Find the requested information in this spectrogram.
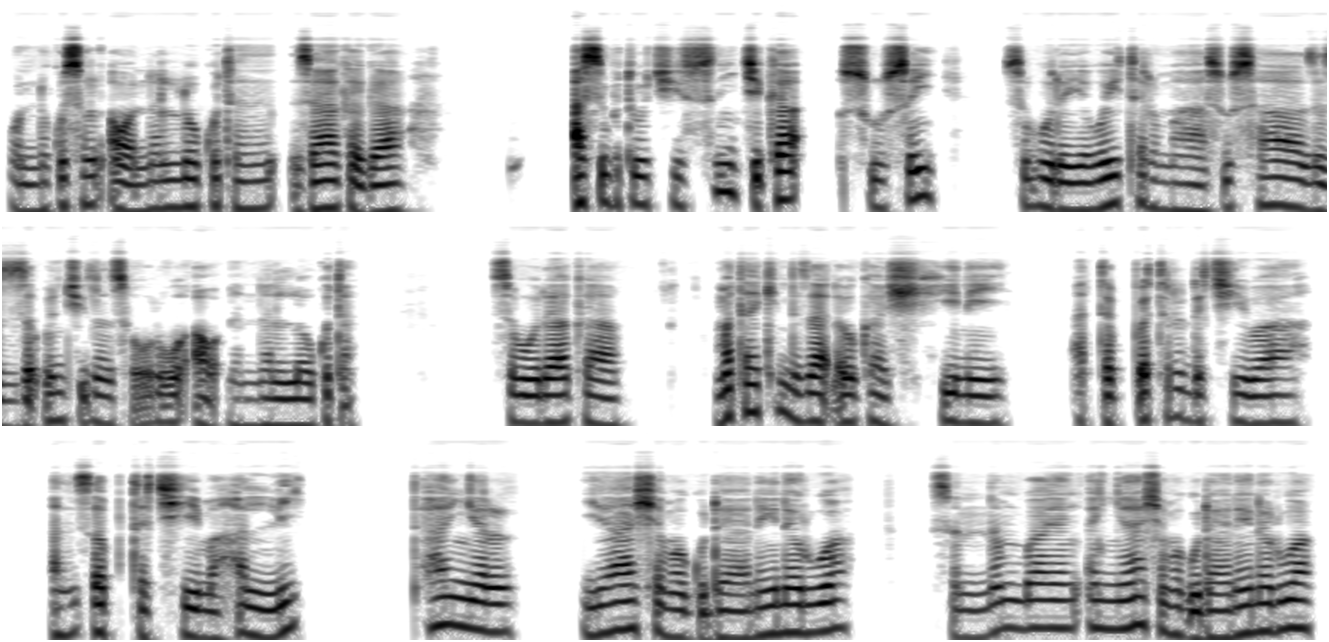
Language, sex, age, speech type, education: Hausa, male, 60+, spontaneous, tertiary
